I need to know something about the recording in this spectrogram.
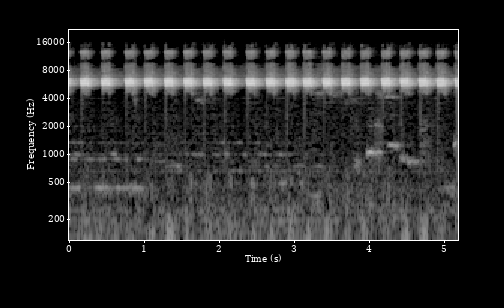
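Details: Cricket recorded in nature, offered as a tutor sound for training songbirds: a steady run of shrill, high-pitched chirps repeated about four times a second, each pulse even and ringing, with faint low thumps in the background.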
